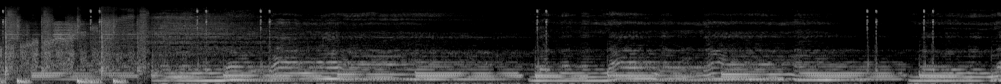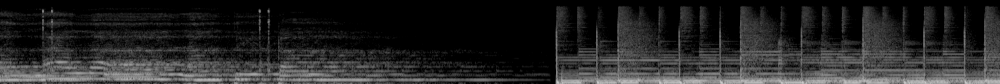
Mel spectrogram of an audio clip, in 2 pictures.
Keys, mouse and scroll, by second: 4.5 Return.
